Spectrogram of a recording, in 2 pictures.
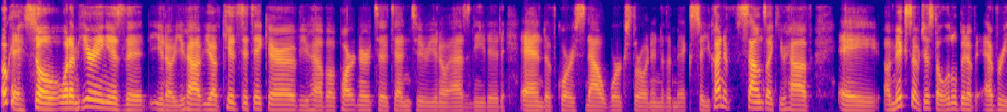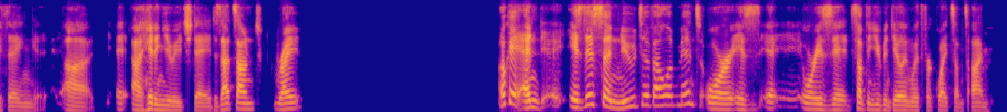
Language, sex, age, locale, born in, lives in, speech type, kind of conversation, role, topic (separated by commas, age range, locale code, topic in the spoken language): English, male, 30-34, en-US, United States, United States, conversation, advice, advisor, How can I balance work and home responsibilities without feeling overwhelmed?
